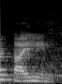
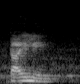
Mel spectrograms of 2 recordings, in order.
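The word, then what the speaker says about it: ptyalin: तो कौन कौन से एंजाइम पाए जाते हैं, तो एक हो गया आपका टाइलिन, ये पी लिखा हुआ है दोस्तों, तो ये पी साइलेंट है यहाँ पे, टाइलिन, PTYLIN, टाइलिन और लाइसोजाइम, ये 2 प्रकार के एंजाइम्स निकलते हैं।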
